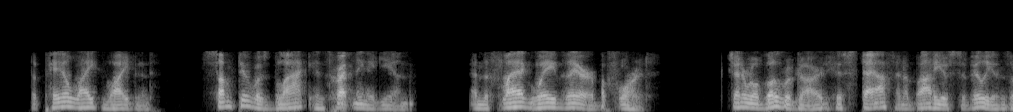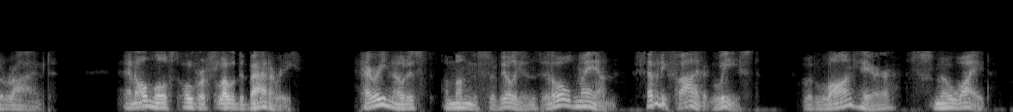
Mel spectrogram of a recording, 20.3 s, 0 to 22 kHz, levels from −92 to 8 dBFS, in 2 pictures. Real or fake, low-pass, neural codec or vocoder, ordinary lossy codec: fake; 7.2 kHz; codec, 24 kHz, 1.5 kbps, HILCodec; AAC, 16 kbps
